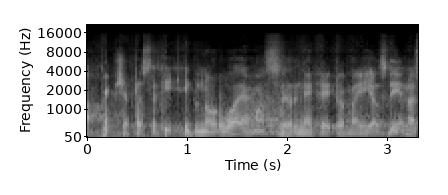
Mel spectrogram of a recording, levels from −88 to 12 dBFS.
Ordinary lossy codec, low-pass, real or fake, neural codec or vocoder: Opus, 24 kbps; 14.4 kHz; fake; codec, 44.1 kHz, 2.6 kbps, SNAC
